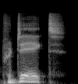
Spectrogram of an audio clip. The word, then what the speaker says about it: predict: Predict. Right. Predict. Many people struggle with the stress pattern in this word. The correct pronunciation is to heavily emphasize the second syllable making it sound like predict.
